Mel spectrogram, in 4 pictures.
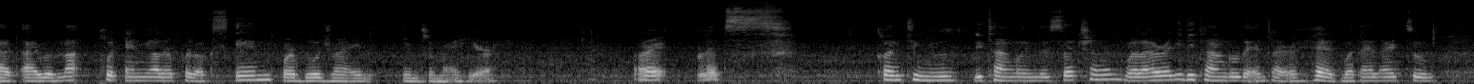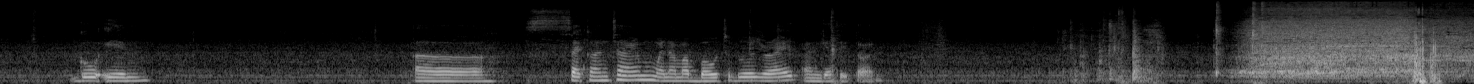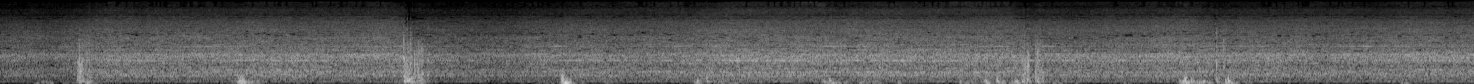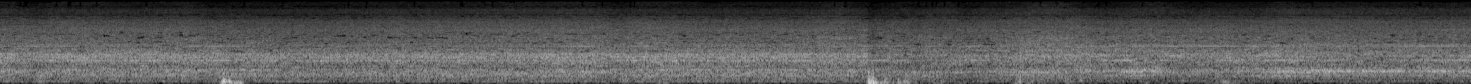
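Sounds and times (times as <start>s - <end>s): hair dryer blowing: 26.9s - 58.9s.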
